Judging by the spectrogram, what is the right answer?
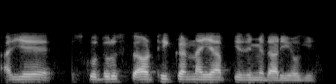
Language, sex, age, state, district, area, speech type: Urdu, male, 18-30, Uttar Pradesh, Saharanpur, urban, conversation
